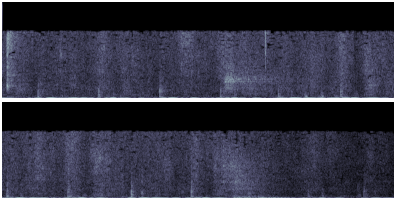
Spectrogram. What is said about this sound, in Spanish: Pero entremos ahora al interior del edificio por la puerta de seguridad, para la cual hay que disponer de un chip especial.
